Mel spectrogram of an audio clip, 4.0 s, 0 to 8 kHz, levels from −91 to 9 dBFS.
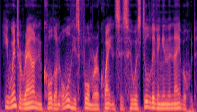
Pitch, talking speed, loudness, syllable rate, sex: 115 Hz, 260 wpm, -16 LUFS, 7.0 syllables/s, male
